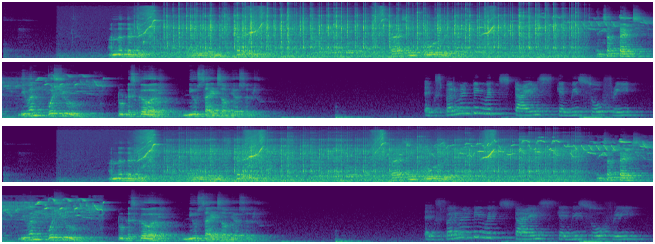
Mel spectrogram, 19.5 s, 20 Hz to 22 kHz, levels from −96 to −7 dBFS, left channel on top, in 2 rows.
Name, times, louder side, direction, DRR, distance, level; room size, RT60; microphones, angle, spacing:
sound 1, 0.8-1.1 1.5-2.6 3.1-4.8 5.4-6.2 6.4-7.7, right 3 dB, 15° right, 0.9 m, -29 dB
voice 1, 1.6-2.2 2.7-4.5 5.8-7.0 8.9-9.6 10.0-11.0 11.5-13.6, left 1 dB, 25° left, -1 dB, 2.7 m, -30 dB
Computer keyboard, 1.9-8.8, left 4 dB, 45° left, 3.1 m, -30 dB
sound 2, 5.5-11.3, right 9 dB, 45° right, 0.9 m, -34 dB
voice 2, 16.1-19.2, left 1 dB, 80° left, 1 dB, 3.0 m, -42 dB
22.5 x 9.3 x 6.2 m, 0.83 s
head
